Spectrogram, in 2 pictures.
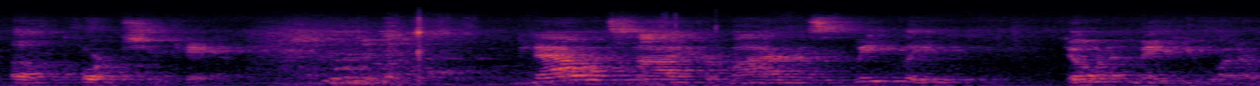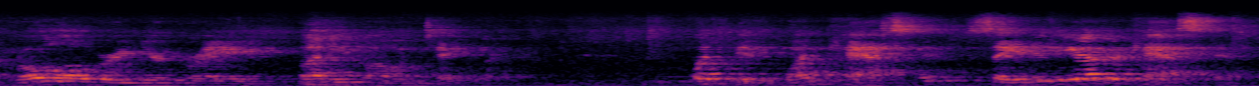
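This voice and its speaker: A man playing a cheerfully morbid, salesmanlike pitchman in a parody radio commercial. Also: expressive, measured pace, close to an everyday voice. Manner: punning, salesmanlike. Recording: echoey hall from far off, noisy.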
